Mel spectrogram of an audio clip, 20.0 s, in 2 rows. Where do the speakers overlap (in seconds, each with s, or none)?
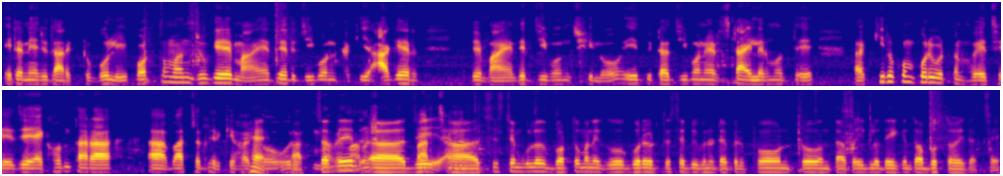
12.5 s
